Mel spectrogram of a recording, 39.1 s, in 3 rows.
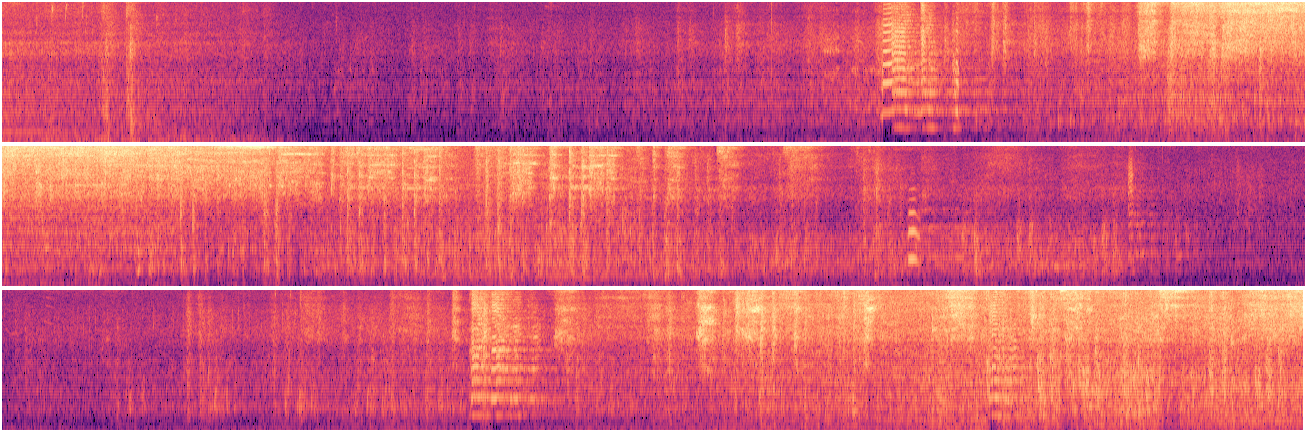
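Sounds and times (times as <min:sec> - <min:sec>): train passing close by: 0:00.0 - 0:39.0
wheels clicking over rail joints: 0:03.3 - 0:39.0
train horn blast: 0:08.7 - 0:10.0, 0:22.1 - 0:22.6, 0:30.7 - 0:31.8, 0:35.9 - 0:36.4.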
